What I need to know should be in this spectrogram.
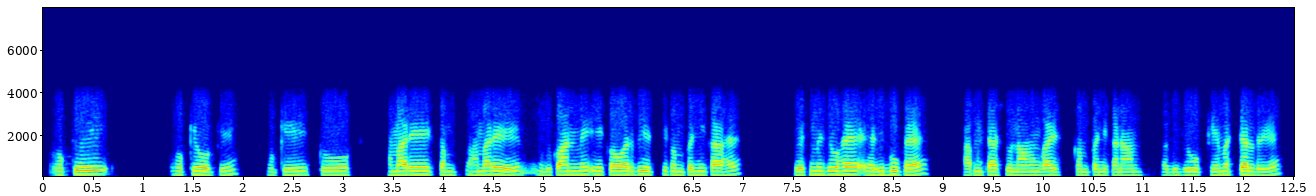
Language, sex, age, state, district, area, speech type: Hindi, male, 30-45, Madhya Pradesh, Balaghat, rural, conversation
